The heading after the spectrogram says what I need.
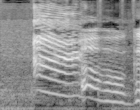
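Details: Baby crying after a series of sneezes: two clear, falling cry sounds after a brief noisy lead-in, with a short catch between them; an ordinary infant cry.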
